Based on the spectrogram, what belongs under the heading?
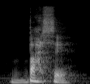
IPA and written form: ˈbase (base)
